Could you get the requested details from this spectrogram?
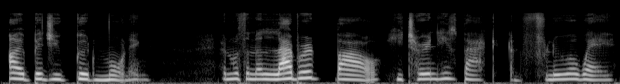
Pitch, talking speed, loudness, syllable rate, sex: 230 Hz, 165 wpm, -19 LUFS, 4.8 syllables/s, female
